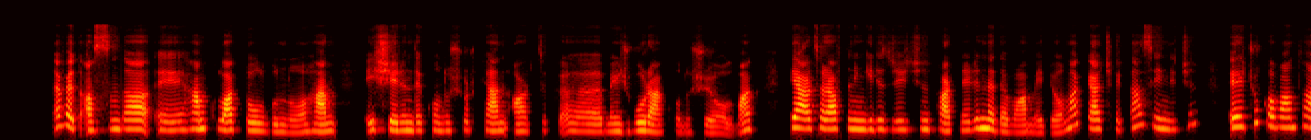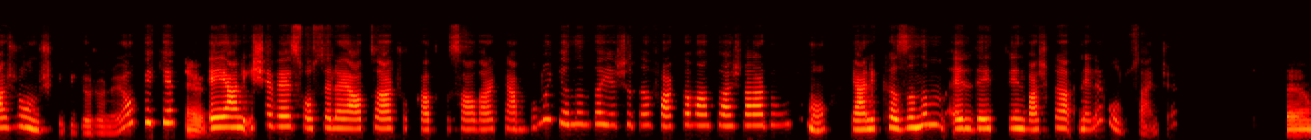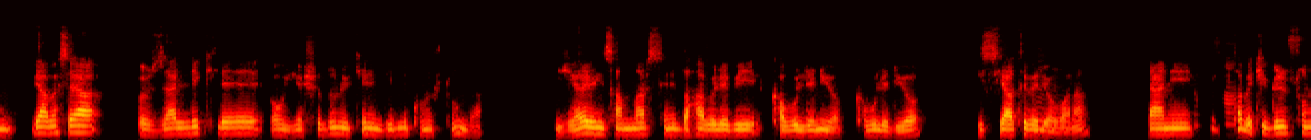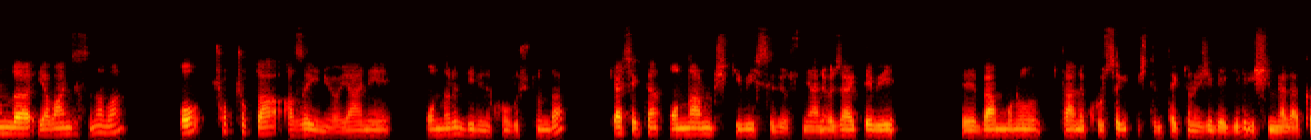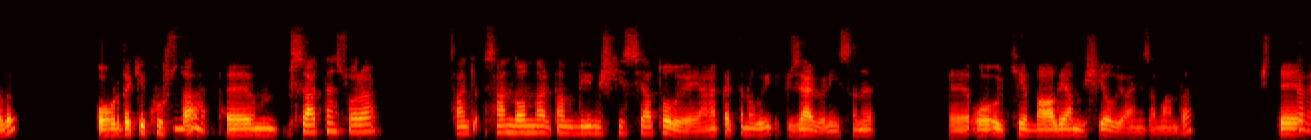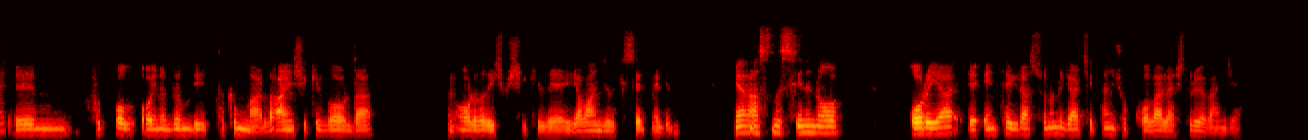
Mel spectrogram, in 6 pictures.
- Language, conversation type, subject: Turkish, podcast, İki dili bir arada kullanmak sana ne kazandırdı, sence?
- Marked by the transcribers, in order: other background noise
